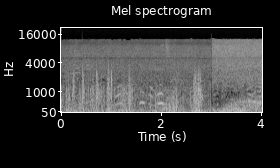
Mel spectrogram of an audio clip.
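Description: Steady roar of Niagara Falls and its churning water, with wind buffeting the microphone. About three seconds in it changes abruptly to the rush of fast river rapids.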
